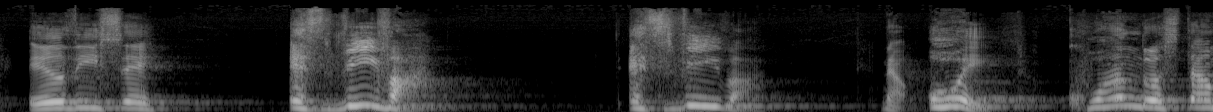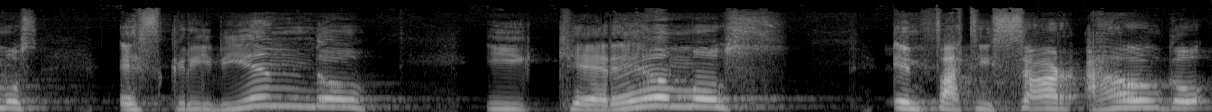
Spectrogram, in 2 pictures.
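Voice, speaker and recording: A man delivers a sermon in a high, lively voice that climbs and falls across each phrase. He speaks slowly and with emphasis, putting rhetorical questions straight to the congregation. His voice rings out with a long reverb, as in a large church hall. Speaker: preacher.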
